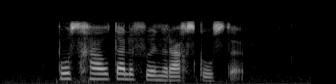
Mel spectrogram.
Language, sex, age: Afrikaans, female, 21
